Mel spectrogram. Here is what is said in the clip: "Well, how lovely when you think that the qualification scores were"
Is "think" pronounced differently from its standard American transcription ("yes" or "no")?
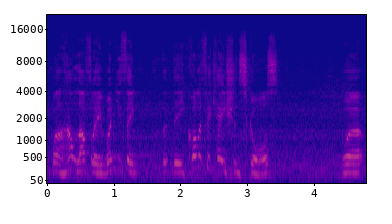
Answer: no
